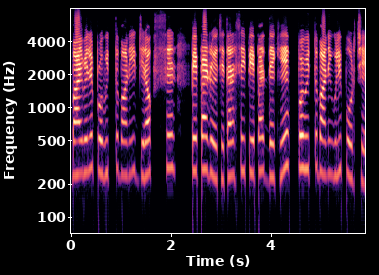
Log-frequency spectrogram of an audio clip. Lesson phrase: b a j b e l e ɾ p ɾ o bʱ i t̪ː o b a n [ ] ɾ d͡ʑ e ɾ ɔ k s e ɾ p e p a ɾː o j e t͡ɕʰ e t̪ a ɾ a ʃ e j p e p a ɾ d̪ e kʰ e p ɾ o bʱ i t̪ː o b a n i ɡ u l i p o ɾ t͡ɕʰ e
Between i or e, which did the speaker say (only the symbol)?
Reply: i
